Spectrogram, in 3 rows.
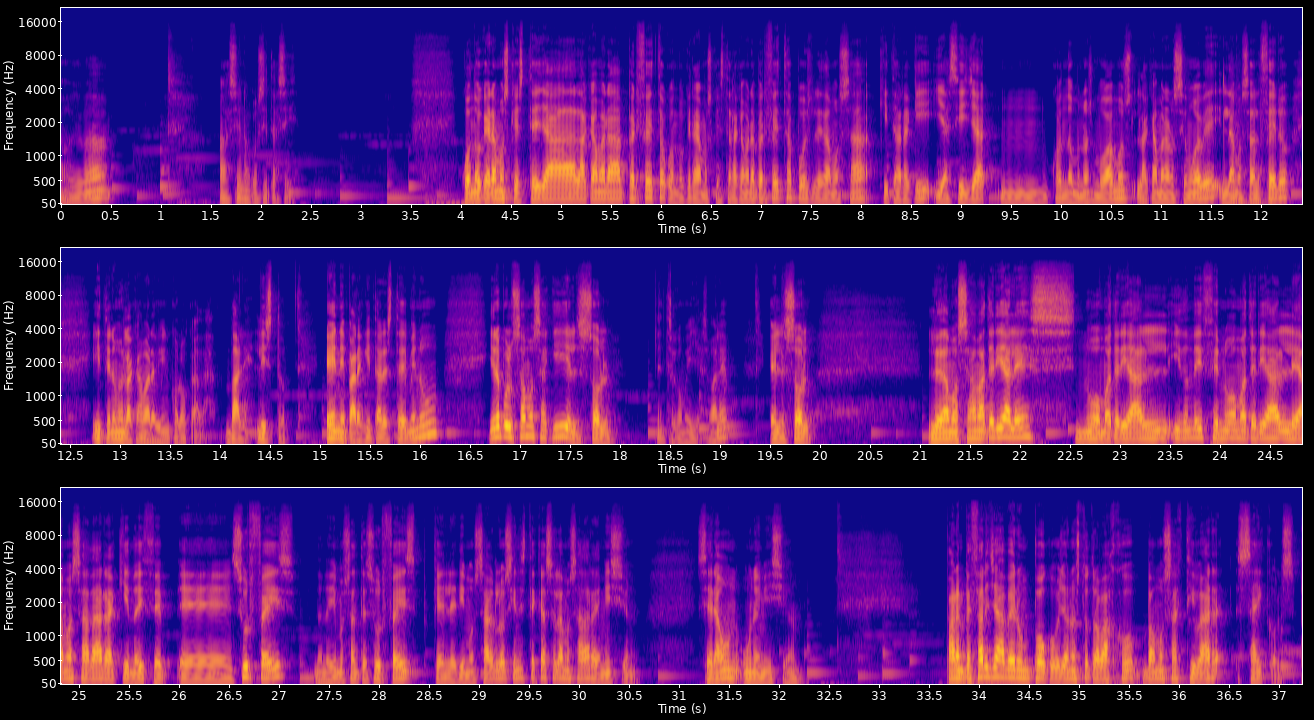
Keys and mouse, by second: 1.3 shift+click, 1.6-3.5 shift+middle drag, 8.2 click, 9.2 click, 9.5-10.9 middle drag, 11.7 KP_0, 15.2 n, 16.8 click, 21.9 click, 22.9 click, 28.2-30.5 drag.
